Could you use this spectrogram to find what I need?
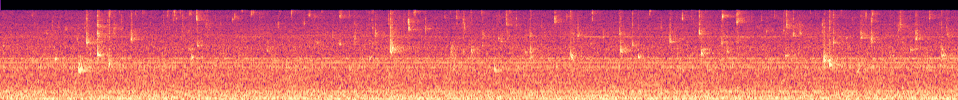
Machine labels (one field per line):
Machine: pump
